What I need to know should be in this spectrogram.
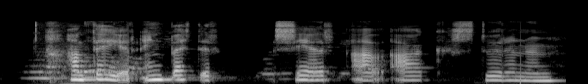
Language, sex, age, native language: Icelandic, female, 14, Icelandic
